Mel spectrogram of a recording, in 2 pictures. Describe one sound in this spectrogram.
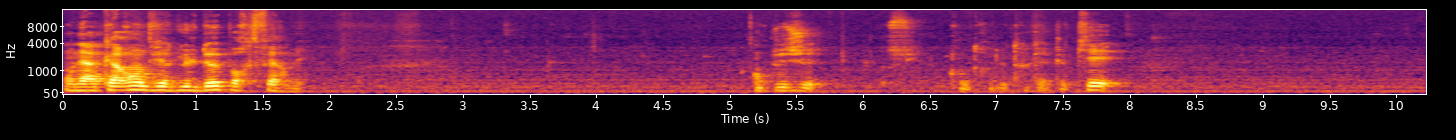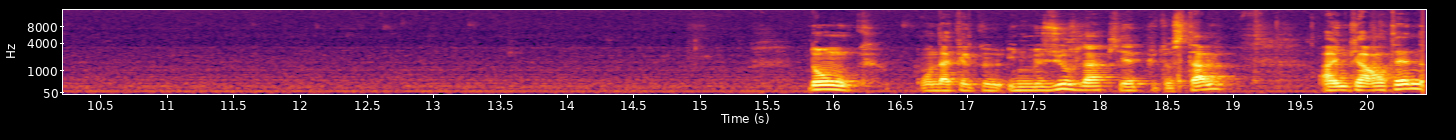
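A man speaks to the listener with animation, close to a microphone, with pauses between phrases.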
